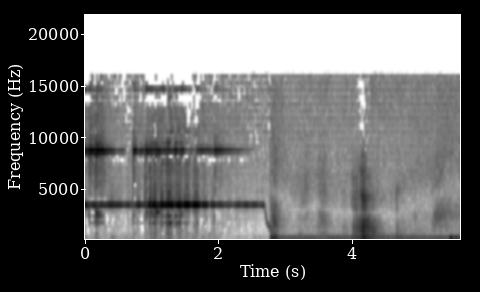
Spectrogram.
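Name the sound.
doorbell ringing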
